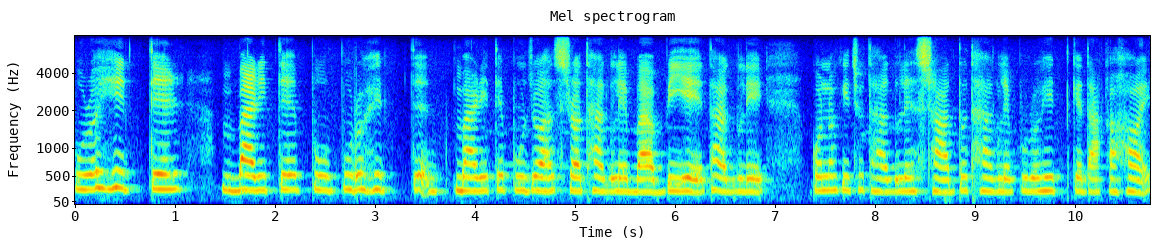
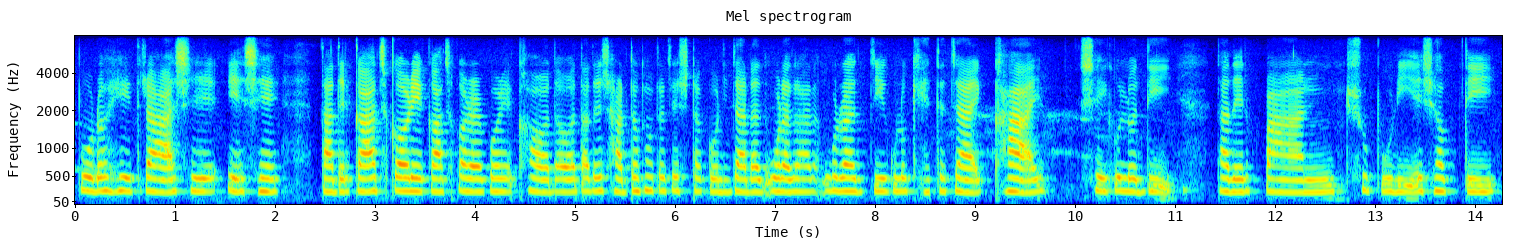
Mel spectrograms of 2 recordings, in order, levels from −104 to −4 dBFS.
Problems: constant background noise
